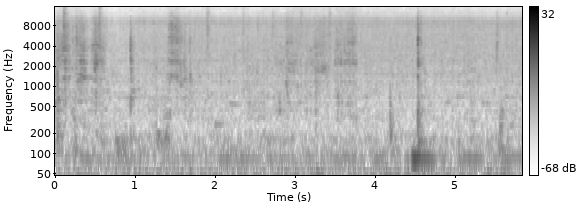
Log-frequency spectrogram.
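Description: A steel spoon stirs and scrapes onion-garlic masala paste around an iron kadhai over a steady sizzle on high flame. There is one sharp tap about four and a half seconds in.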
